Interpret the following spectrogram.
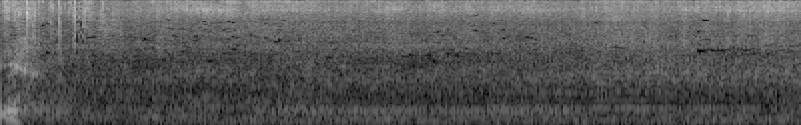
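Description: Honeybees from an opened hive buzzing, a steady, even hum.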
